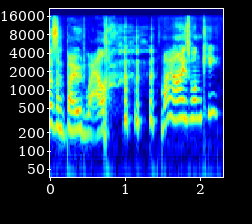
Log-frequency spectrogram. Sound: laughs

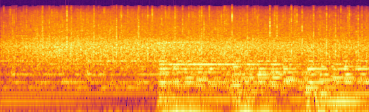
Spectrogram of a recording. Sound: audience clapping

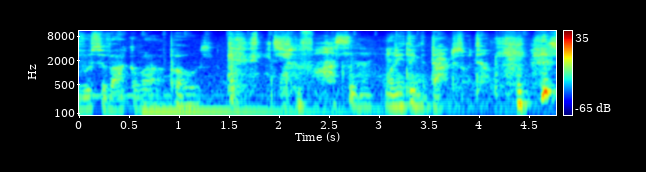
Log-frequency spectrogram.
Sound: laughs

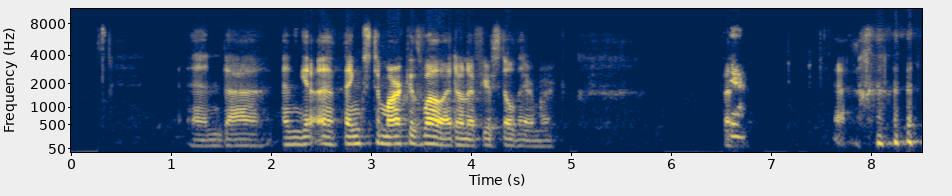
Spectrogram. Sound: laughter

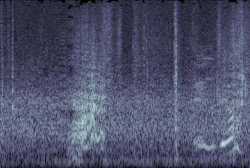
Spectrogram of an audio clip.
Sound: sound of zipper

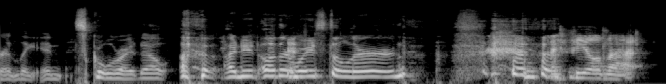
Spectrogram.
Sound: laughs

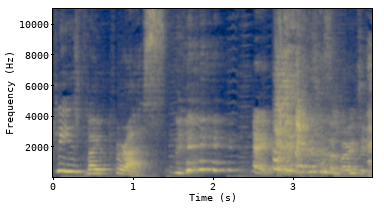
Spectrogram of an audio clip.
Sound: laughing

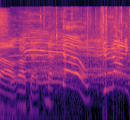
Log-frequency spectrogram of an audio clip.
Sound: applause

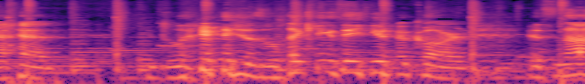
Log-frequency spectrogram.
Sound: laughs

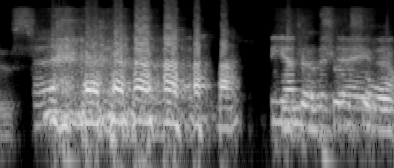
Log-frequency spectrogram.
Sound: laughing

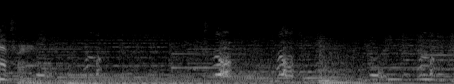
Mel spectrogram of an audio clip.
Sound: hounds barking

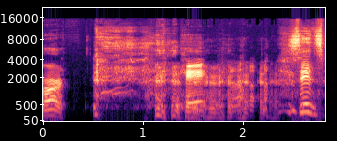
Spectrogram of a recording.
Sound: laughing

